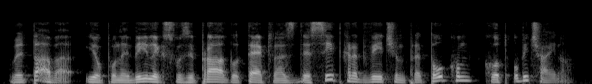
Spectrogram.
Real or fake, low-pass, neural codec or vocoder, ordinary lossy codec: fake; none; codec, 16 kHz, 1.1 kbps, Voila-Tokenizer; none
